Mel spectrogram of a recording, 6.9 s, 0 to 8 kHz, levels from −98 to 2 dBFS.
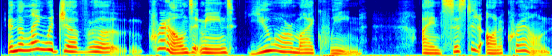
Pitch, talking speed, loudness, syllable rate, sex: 240 Hz, 130 wpm, -17 LUFS, 4.0 syllables/s, female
